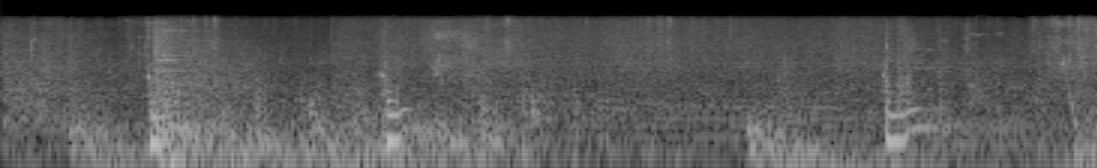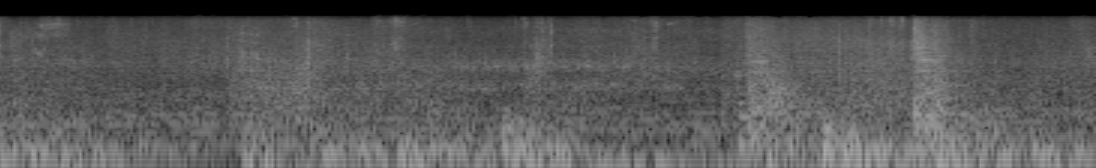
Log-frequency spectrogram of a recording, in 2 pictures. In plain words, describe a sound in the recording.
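Explosions boom now and then.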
